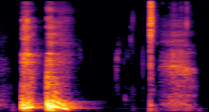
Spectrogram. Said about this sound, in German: Ich muss mich einmal wegdrehen und mich einmal räuspern, Entschuldigung.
